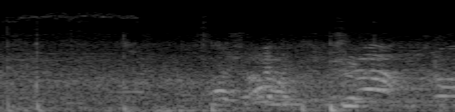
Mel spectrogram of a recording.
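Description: Short shouted calls from voices at a football match, mostly in the second half, with a few short knocks in between.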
